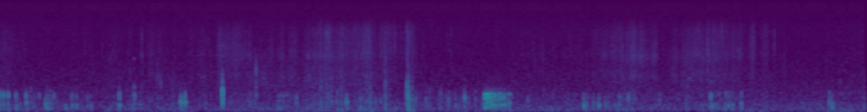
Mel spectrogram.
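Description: Irregular low gurgles and rumbles with a louder growl midway, typical stomach growling from an empty stomach.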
